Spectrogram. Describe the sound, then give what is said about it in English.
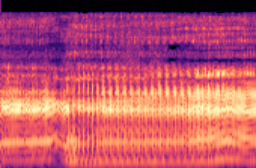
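A voice imitates a neighbor's running chainsaw with a loud, continuous buzzing drone that dips in pitch briefly, like the engine bogging, then holds steady and rises slightly again. “chainsaw. Is that how it sounds?”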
